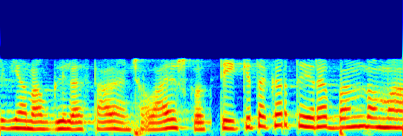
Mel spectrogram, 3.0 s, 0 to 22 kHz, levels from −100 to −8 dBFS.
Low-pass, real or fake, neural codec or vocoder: 3.6 kHz; fake; vocoder, 44.1 kHz, 128 mel bands every 512 samples, BigVGAN v2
